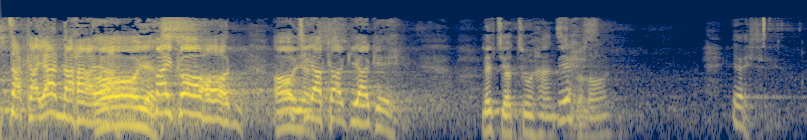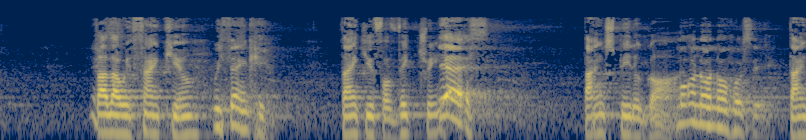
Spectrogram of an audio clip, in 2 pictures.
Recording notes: Preached at The Experience Service, First Love Church.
